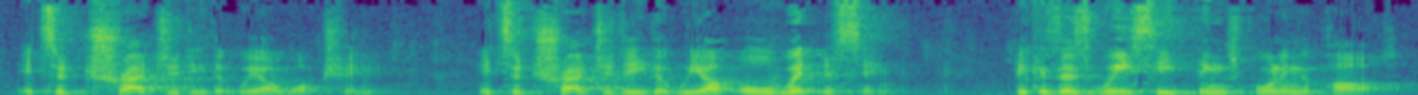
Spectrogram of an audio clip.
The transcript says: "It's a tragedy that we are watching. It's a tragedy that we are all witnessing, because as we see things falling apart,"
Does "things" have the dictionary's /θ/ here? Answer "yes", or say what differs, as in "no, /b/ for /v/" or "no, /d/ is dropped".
yes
